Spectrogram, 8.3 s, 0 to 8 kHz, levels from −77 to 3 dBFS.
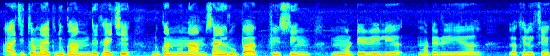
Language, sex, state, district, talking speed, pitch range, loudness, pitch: Gujarati, male, Gujarat, Valsad, 110 wpm, 135-145 Hz, -17 LUFS, 140 Hz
